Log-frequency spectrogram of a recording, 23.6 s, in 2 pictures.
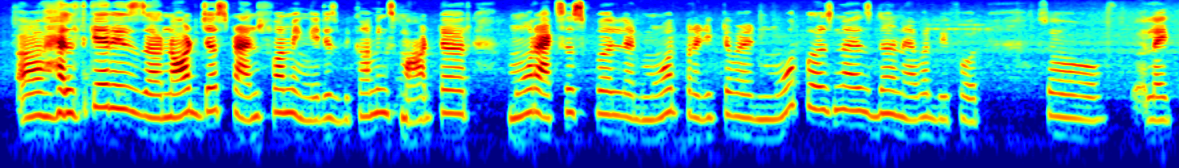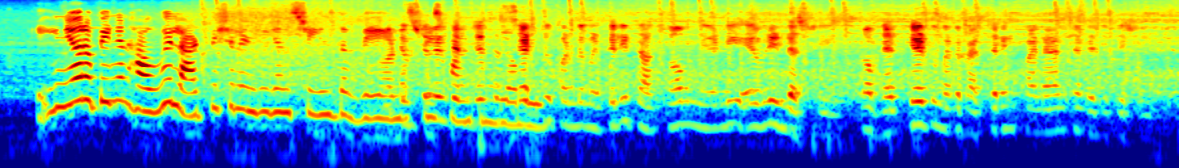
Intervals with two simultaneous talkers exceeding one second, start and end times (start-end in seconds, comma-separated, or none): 15.6-17.2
